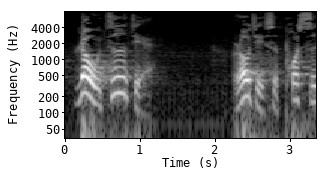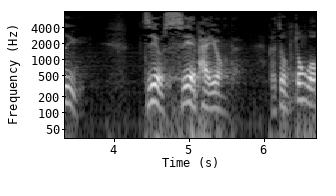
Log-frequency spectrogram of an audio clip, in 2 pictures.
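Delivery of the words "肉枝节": 肉祭 drawn out slowly and louder; slow careful 肉祭. Shown as a demonstration. Pastor showing the congregation how the Hui say it, slow and stressed. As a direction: spell out 肉祭 as the Hui say it. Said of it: "但是回族都叫做肉祭".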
